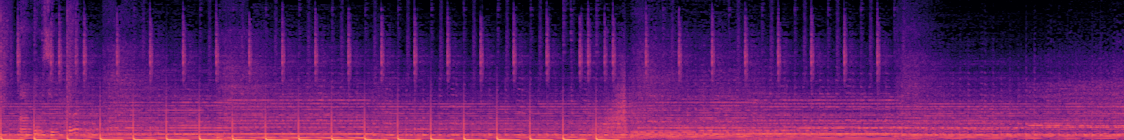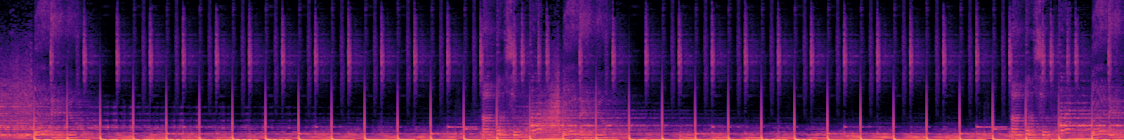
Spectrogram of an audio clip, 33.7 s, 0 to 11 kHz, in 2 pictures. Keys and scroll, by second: 0.2 Delete, 0.9 space, 5.7 v, 12.6 Delete, 13.4 space, 17.7 Delete, 18.2 space, 21.6 Delete, 22.4 space, 25.8 Delete, 32.9 space.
